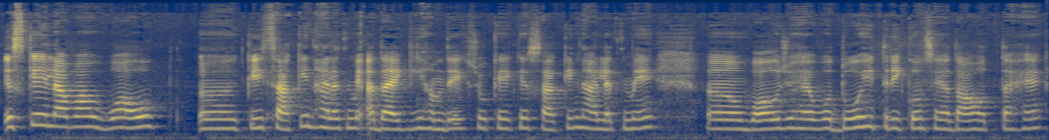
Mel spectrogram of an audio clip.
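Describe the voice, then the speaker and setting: A woman's voice: on the high side, fairly even intonation, a little mellow. A woman teaching Quran recitation in a recorded lesson, explaining patiently step by step and mixing in English words.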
